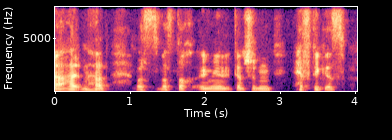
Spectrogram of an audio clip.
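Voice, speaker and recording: This is a man talking at a medium pitch. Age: 20s. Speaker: podcast co-host. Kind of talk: casual chat.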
